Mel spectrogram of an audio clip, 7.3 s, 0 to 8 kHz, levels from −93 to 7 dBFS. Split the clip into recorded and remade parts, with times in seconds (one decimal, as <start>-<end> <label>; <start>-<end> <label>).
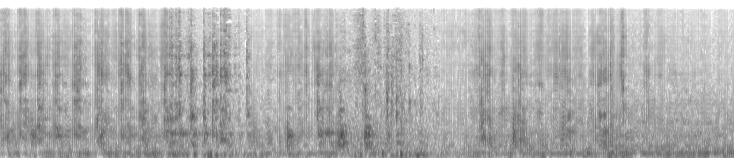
0.0-1.7 remade; 1.7-2.5 recorded; 2.5-3.4 remade; 3.4-4.4 recorded; 4.4-7.3 remade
